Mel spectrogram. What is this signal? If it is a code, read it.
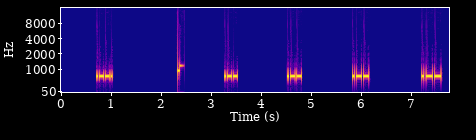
Morse code, heard as a keyed tone, about 38 wpm, spaced as for 8 wpm, 700 Hz. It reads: P WWWW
